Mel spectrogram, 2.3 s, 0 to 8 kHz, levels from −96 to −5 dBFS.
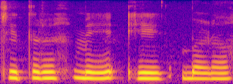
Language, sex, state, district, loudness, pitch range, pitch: Hindi, female, Madhya Pradesh, Bhopal, -13 LUFS, 205-225 Hz, 215 Hz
